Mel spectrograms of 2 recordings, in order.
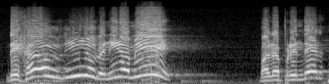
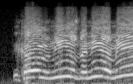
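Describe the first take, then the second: First: Much higher, louder, ringing proclamation; preached scripture again; proclaiming Jesus's words. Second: Much higher, louder, fast proclamation; preached scripture; proclaiming Jesus's words. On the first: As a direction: declare it to the church. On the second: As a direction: announce it with authority. Quoting Jesus. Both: Retold or imitated.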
